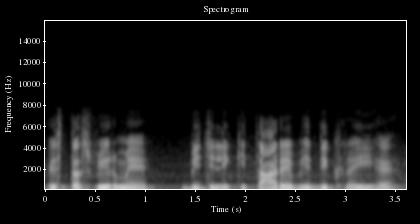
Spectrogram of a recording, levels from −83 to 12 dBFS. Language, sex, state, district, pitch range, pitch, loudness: Hindi, male, Jharkhand, Ranchi, 140-165 Hz, 150 Hz, -17 LUFS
